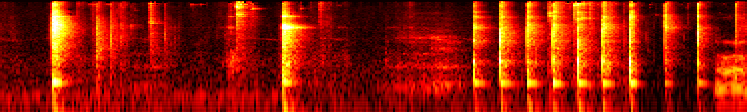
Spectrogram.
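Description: Sharp, close hammer strikes knocking a rock to thin an oddly shaped stone: a few spaced cracks, then a quicker run of about ten ringing blows near the end, each crisp and loud with short decay, no talk.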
